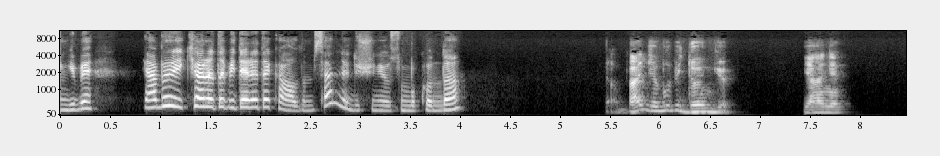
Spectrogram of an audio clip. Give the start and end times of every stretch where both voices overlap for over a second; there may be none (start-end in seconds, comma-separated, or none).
none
